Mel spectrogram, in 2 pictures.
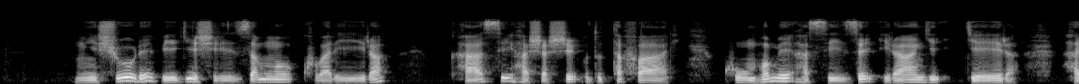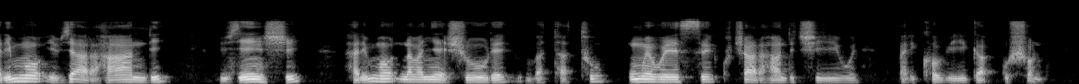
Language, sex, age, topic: Rundi, male, 50+, education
